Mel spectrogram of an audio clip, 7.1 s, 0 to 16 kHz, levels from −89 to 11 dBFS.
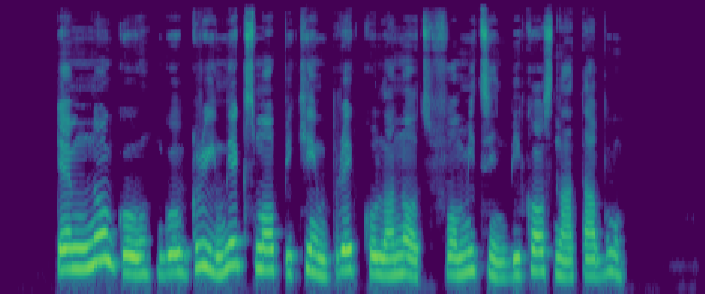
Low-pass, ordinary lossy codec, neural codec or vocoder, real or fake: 14.4 kHz; none; none; real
